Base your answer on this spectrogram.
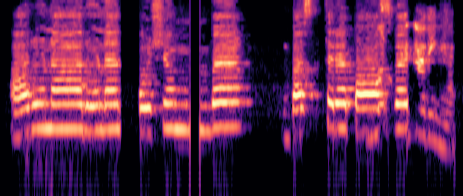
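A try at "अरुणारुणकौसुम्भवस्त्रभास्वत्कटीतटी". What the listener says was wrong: மூச்சு எடுக்காதீங்கம்மா. அருணாருண கௌஷும்ப வஸ்திரபாஸ்வத் கடீதடீ அப்படிதான் சொல்லணும். அந்த இடத்துல மூச்சு எடுக்காம அப்படியே தம் கட்டி சொல்லுங்கிறத ஞாபகம் வச்சுக்கணும்.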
